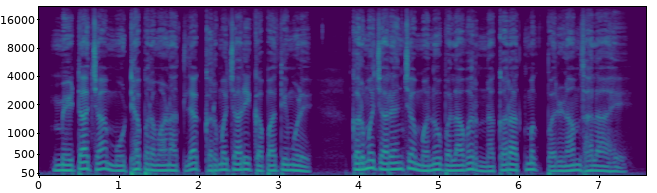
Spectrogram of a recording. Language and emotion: Marathi, sad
